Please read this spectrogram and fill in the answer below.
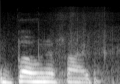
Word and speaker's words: bona fide: bogus it was not Bonafide what we call bona fide the actual pronunciation Bonafide because it's Latin but proud pad called it Bonafide said Bonafide so we say bona fide no ladies but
